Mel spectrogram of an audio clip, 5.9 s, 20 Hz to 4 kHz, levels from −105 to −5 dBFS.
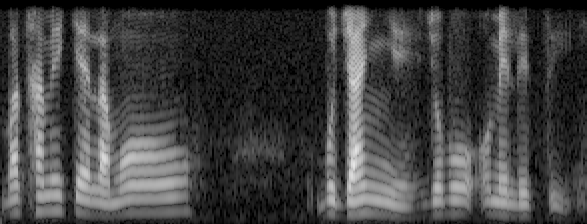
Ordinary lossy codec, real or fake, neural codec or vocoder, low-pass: none; real; none; 3.6 kHz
